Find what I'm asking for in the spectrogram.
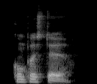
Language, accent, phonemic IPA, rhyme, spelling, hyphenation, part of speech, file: French, France, /kɔ̃.pɔs.tœʁ/, -œʁ, composteur, com‧pos‧teur, noun, LL-Q150 (fra)-composteur.wav
- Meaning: 1. composing stick 2. a machine used for validating tickets 3. a composter (garden waste container)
